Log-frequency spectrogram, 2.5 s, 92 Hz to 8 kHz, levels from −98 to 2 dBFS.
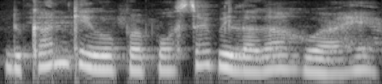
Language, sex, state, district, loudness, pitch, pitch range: Hindi, female, Arunachal Pradesh, Papum Pare, -20 LUFS, 205 Hz, 195-230 Hz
